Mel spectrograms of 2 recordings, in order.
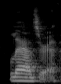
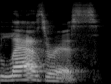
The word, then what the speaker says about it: Lazarus: story of this person named Lazarus Lazarus sorry Lazareth I keep saying his name wrong it's not La Lazareth it's Lazar okay here we go a man named Lazarus who is living in Bethany became sick Bethany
